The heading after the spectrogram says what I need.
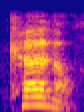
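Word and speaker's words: colonel: appeared many times before kernel silent L like the nut kernel okay then her not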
